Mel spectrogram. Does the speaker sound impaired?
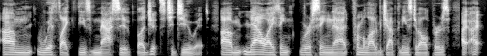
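Yes: cleft lip and palate; bandaged.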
